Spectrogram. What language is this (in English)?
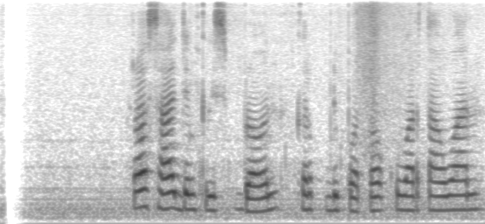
Sundanese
